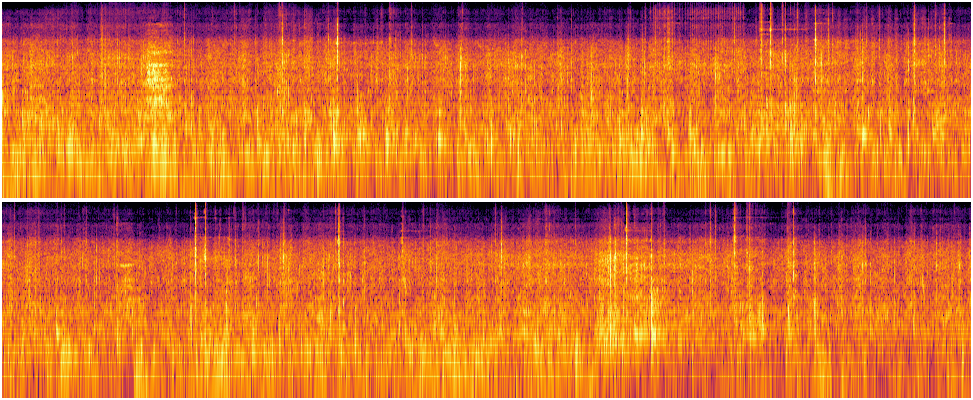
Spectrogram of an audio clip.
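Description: Mountain bike ridden over a rough trail: steady tyre and wind noise with frequent rattles and knocks from the bike, and heavier jolts about two seconds in and again near the end.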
